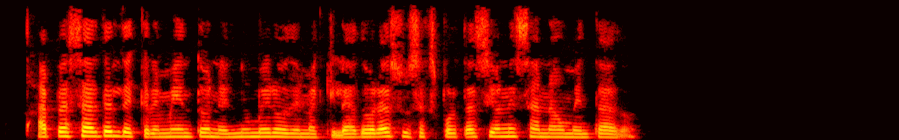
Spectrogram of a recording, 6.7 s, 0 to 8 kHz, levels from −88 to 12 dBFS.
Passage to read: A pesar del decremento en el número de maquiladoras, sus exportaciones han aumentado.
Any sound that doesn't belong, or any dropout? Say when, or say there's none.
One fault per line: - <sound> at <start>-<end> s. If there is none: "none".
none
